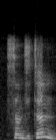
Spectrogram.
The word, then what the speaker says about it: Sanditon: Alors, comme prévu, je n'ai pas avancé dans These Violent Delights, mais à midi, j'ai effectivement commencé Sanditon, puisque c'est comme ça que ça se prononce, j'ai vérifié.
